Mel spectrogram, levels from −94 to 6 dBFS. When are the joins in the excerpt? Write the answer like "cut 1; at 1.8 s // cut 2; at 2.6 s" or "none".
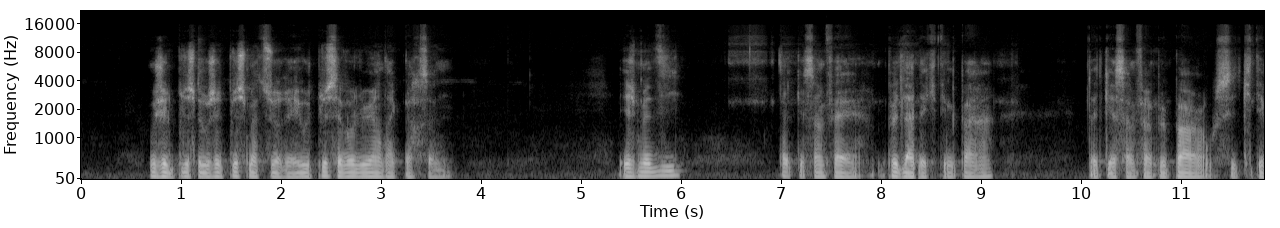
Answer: cut 1; at 1.2 s // cut 2; at 2.3 s // cut 3; at 8.4 s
